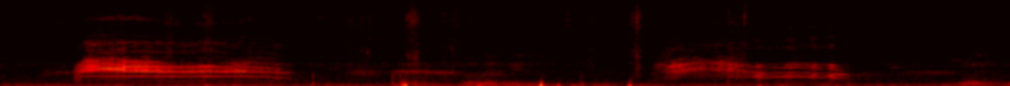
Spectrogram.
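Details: Kittens moving around a large visiting cat that comes to a house for food; two drawn-out, harmonic meows about a second long, the first loud and slightly falling, with faint clicks and quiet speech between.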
